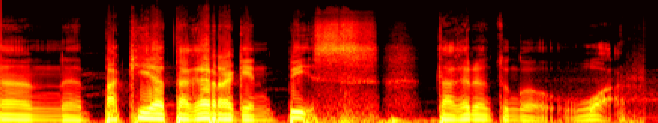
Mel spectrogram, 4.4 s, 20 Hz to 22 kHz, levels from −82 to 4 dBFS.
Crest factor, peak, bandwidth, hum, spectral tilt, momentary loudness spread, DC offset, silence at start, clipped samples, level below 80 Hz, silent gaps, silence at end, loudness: 12 dB; 0 dBFS; 12 kHz; none; -7.5 dB/octave; 17 LU; under 0.1%; 0 s; 0.7%; -26 dBFS; none; 0.1 s; -13 LUFS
